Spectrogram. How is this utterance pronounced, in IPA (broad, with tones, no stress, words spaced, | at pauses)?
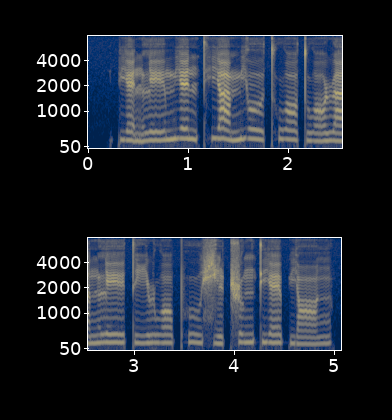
pjɛ̰˨˩nle˨˦ɪ̯mjɛ˥˨n t̪ʰjä˥˨mjo˥˨ʊ̯ t̪ʰwɔ˥˨t̪wɔ˨˦ɻa˨˦n le˦ɪ̯t̪i˨˦ ɻwɔ˦pʰu˥˨ɕi˨˦ ʈ͡ʂʊ˦ŋt̪jɛ˦ pjɑ˨˦ŋ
